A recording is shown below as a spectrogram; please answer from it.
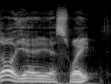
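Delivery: mock, breezy, ever so confident tone. Retelling a young employee's reply to a request for help: imitating a confident reply. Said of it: "Ever so confidently".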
